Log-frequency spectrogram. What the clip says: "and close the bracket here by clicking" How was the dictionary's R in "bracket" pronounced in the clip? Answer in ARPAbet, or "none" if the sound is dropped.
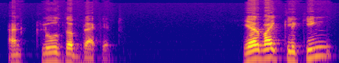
none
